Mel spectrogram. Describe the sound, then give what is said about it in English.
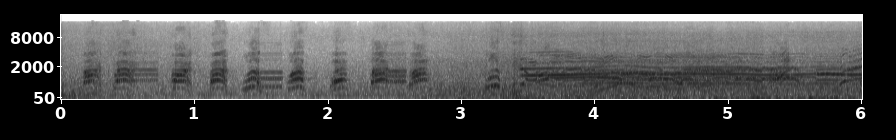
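A loud, steady roar of rushing tsunami floodwater filling a dome surges in after a few seconds, following several short shouted cries, with high wailing tones threading through the torrent. “The dome is filling with water!”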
